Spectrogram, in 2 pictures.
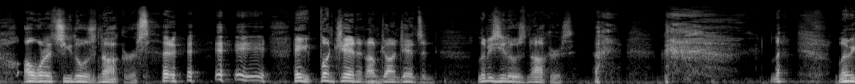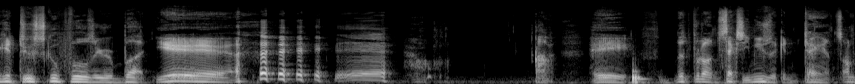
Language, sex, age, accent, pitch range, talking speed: English, male, 40-59, American, 110-165 Hz, 125 wpm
